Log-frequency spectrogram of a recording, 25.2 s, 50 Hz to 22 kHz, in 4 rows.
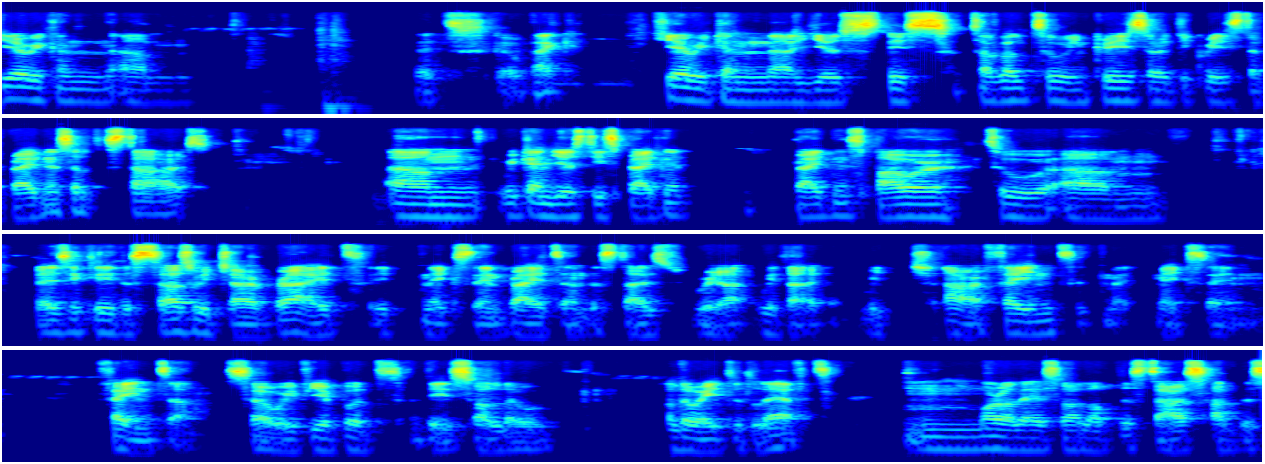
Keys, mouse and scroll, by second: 3.6 Home, 5.1-9.5 drag, 10.2-16.4 drag, 17.2-25.2 drag.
